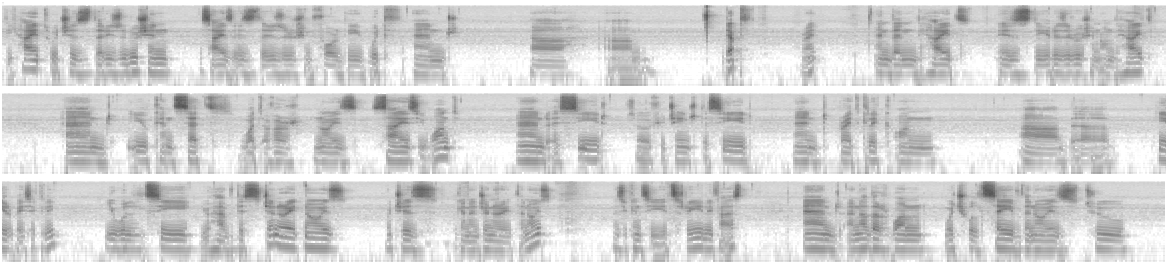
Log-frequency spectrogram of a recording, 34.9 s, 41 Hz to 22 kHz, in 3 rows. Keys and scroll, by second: 13.8 Num_Lock, 27.3 Num_Lock, 32.5 Num_Lock.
